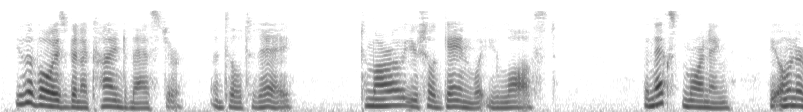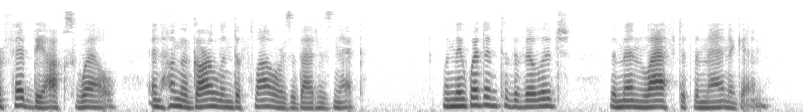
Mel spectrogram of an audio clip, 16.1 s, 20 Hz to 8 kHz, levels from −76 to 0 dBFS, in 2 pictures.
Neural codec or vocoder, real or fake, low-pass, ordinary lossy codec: autoencoder, 48 kHz, 128 numbers a frame, DAC-VAE, trained on Japanese speech; fake; 7.2 kHz; MP3, 24 kbps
